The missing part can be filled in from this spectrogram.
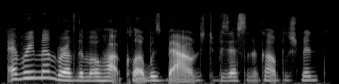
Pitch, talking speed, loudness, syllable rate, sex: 200 Hz, 210 wpm, -23 LUFS, 6.4 syllables/s, female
